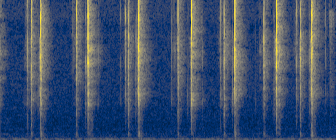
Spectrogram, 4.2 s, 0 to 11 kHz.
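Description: A Pilot Acro 1000 pen is clicked repeatedly, crisp paired clicks close up at a steady rhythm, about eight press-and-release pairs, crisp against a quiet background.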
